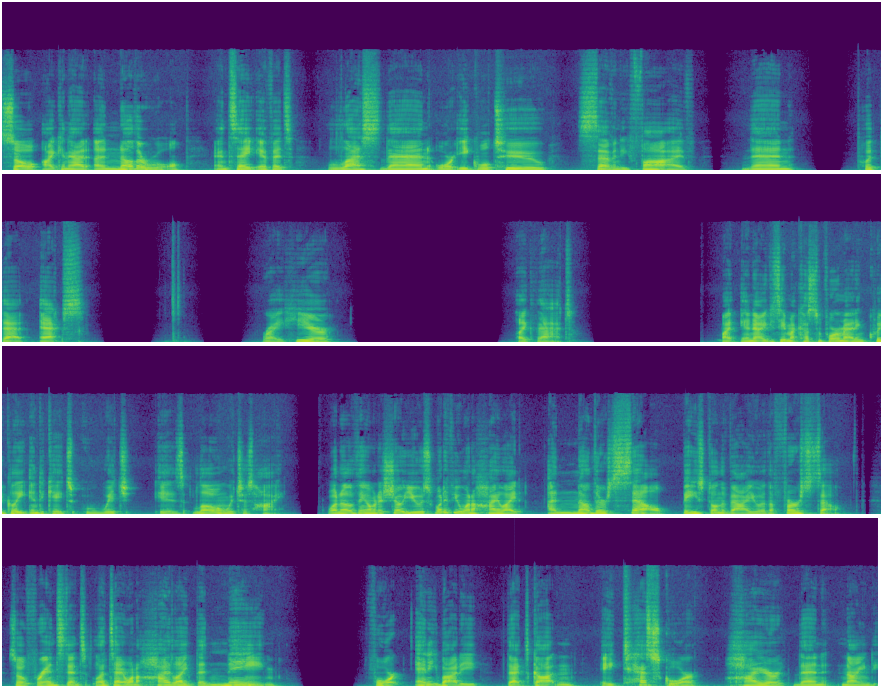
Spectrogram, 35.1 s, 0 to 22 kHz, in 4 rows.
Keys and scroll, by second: 5.9 7, 6.2 5, 9.8 Left, 10.3 ctrl+super+space, 13.3 space.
